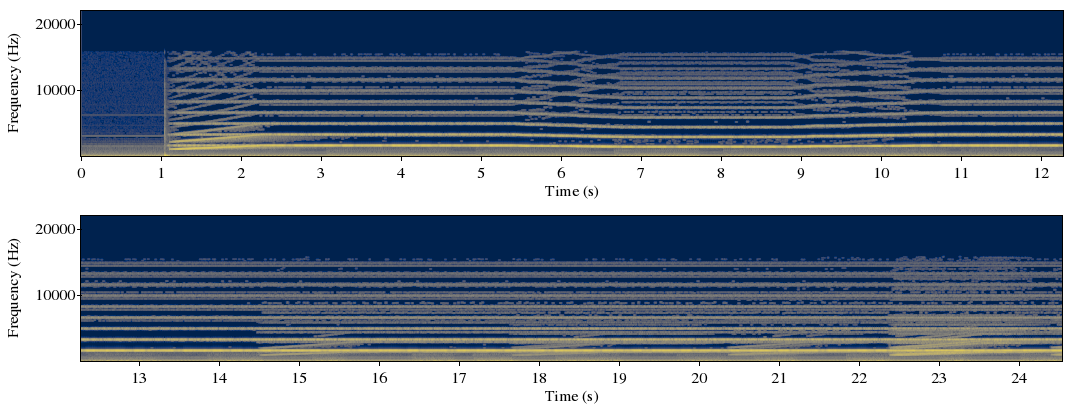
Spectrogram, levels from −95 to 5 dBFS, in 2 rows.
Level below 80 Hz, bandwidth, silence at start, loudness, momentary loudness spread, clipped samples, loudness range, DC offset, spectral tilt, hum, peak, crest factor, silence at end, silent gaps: -24 dBFS; 16 kHz; 0 s; -12 LUFS; 2 LU; under 0.1%; 0 LU; under 0.1%; -2 dB/octave; none; 0 dBFS; 14 dB; 0 s; none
